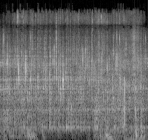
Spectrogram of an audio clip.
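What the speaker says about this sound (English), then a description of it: "Dump it. And here goes the next bucket." Water from a steam boiler being dumped out of a bucket during boiler maintenance, a steady close-up splashing pour running throughout with a few louder gushes.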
